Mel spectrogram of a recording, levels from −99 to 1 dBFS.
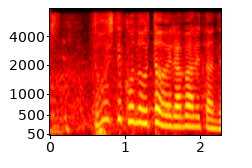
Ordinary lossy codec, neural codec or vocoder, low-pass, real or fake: AAC, 32 kbps; none; 7.2 kHz; real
